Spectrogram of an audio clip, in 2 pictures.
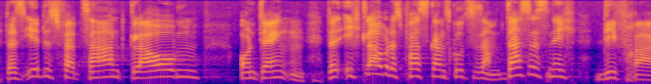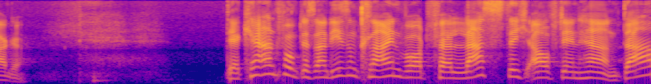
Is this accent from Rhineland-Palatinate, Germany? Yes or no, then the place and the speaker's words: yes; Bad Ems, Rhineland-Palatinate, Germany; wir kommen aus Bad Ems, da waren die Römer, da ging der Limes durch.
